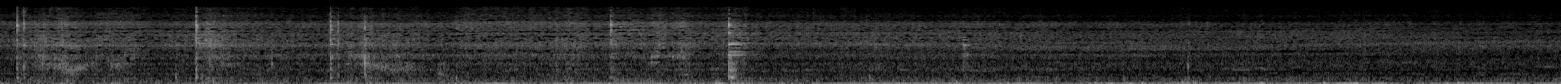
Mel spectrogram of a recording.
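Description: Chicken pieces sizzling in oil and spice paste in a pan while being stirred and fried down (kosha), the stage of frying the meat in masala before water is added. Several sharp clinks of the stirring spoon against the pan, the loudest about seven seconds in.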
